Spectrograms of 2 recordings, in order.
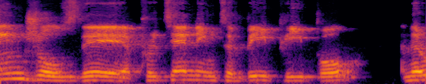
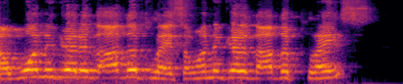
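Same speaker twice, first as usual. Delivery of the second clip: put-on scream, higher; 8 semitones higher than usual. Retelling how a man screams at approaching angels: imitating someone screaming. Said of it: "he's screaming at them".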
